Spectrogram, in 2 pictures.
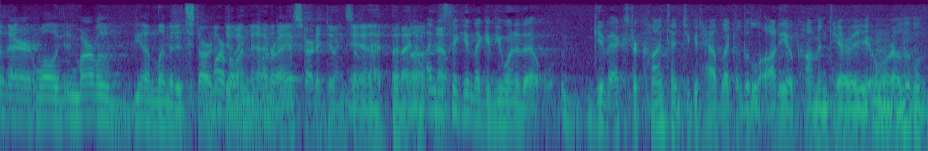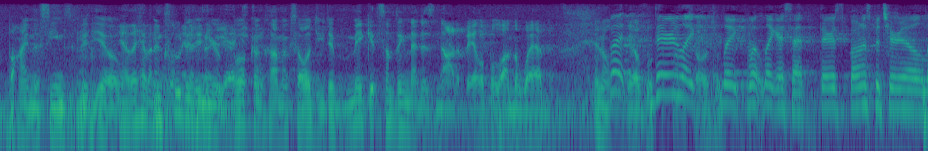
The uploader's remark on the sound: Comics panel at Nerdtacular 2014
